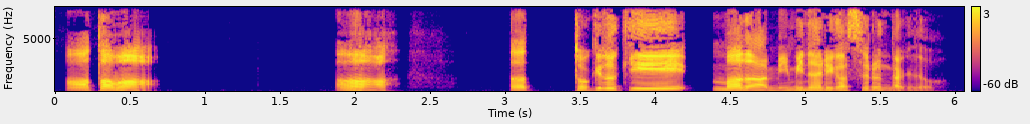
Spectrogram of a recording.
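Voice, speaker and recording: A brooding office worker narrating. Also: male voice, mid-range voice, big pitch swings, no echo, clean studio sound. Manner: brooding, halting inner monologue. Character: troubled male office worker. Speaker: narrator and protagonist. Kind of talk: first-person radio drama narration. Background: music.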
